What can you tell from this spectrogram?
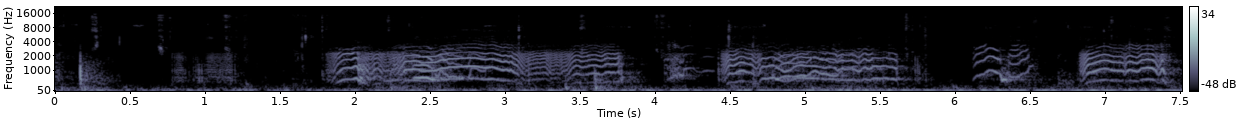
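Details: Domesticated red foxes in a large fox family kept as pets, giving wavering high whines and yelping calls in bursts with wobbling pitch, several voices overlapping, over faint background noise.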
